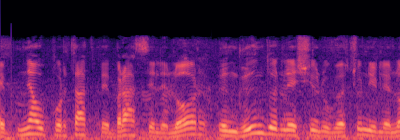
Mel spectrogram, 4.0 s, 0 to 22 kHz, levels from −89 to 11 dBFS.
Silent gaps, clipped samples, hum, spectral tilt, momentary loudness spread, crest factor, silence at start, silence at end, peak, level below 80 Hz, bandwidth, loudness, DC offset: none; under 0.1%; none; -6 dB/octave; 4 LU; 12 dB; 0 s; 0 s; -2 dBFS; -28 dBFS; 8 kHz; -14 LUFS; under 0.1%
